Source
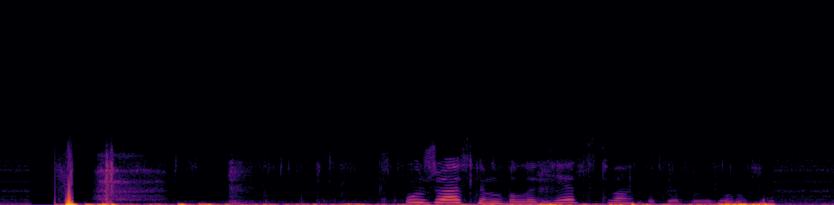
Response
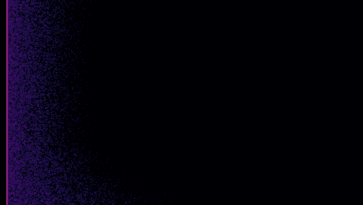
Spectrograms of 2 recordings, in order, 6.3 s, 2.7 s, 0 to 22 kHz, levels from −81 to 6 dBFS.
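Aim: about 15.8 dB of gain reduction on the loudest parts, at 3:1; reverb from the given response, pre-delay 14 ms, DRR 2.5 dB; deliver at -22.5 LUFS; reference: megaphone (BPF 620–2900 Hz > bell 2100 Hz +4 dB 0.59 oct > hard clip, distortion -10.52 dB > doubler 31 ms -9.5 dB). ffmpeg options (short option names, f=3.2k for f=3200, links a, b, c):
-filter_complex "[0:a]acompressor=threshold=-33dB:ratio=3,asplit=2[a][b];[1:a]atrim=start_sample=2205,adelay=14[c];[b][c]afir=irnorm=-1:irlink=0,volume=1dB[d];[a][d]amix=inputs=2:normalize=0,highpass=620,lowpass=2.9k,equalizer=f=2.1k:t=o:w=0.59:g=4,asoftclip=type=hard:threshold=-36.5dB,asplit=2[e][f];[f]adelay=31,volume=-9.5dB[g];[e][g]amix=inputs=2:normalize=0,volume=26dB"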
